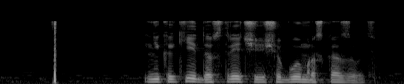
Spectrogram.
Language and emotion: Russian, neutral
